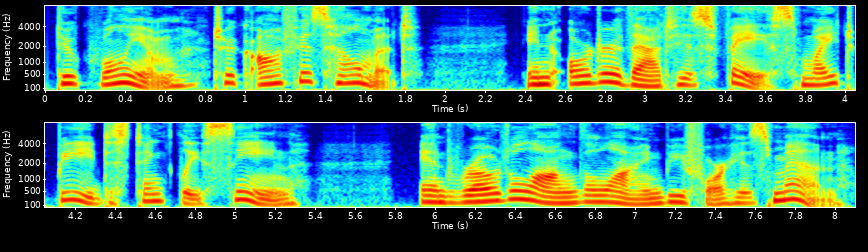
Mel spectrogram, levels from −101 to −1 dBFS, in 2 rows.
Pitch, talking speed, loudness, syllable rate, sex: 185 Hz, 170 wpm, -18 LUFS, 4.5 syllables/s, female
